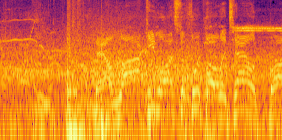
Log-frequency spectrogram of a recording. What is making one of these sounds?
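Football players collide with heavy thuds during a tackle.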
